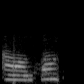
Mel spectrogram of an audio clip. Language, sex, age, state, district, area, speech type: Kannada, female, 18-30, Karnataka, Tumkur, urban, conversation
